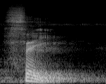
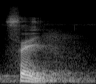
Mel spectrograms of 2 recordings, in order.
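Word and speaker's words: say: তারপরে সেই। খেয়াল করো এখানে যে এই ওয়াই রয়েছে এর জন্য এই সিম্বল হয়েছে, তাহলে আমরা এটা প্রনাউন্স করব সেই। বন্ধুরা আমরা এই শব্দটার উচ্চারণও ভুল করে থাকি, আমরা বলি সে, বাট ইট উইল বি সেই।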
